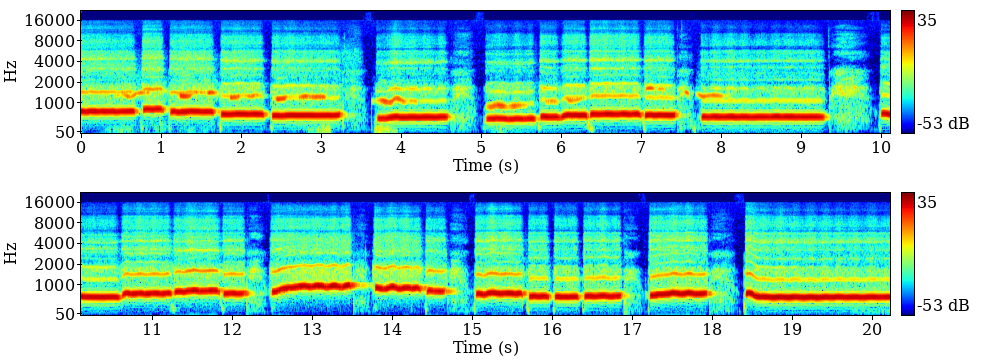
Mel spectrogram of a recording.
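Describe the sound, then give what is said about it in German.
A nose flute, called a genuine Stradivari nose flute, plays the second verse of a tune: a breathy, whistle-like melody of sustained notes in short phrases, gliding between pitches in a fairly high register. It's loud and steady for about twenty seconds, with no talking. “Ist das eine echte Stradivari-Nasenflöte? Das ist eine echte Stradivari-Nasenflöte.”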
